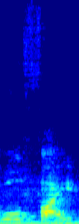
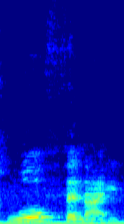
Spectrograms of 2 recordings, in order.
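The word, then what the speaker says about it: wulfenite: Wolfenite is um because I always call it wolfite and I and I always mispronounce this. It's wolfenite and it's around um the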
